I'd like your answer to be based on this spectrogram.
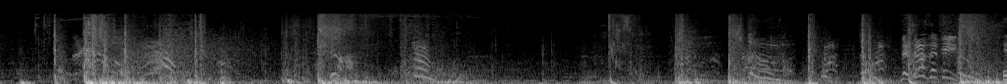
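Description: Gunshots and impact thuds ring out in a Spider-Man PS4 game fight, scattered sharp bursts mixed with whooshes and brawling hits while characters shout in Spanish.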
